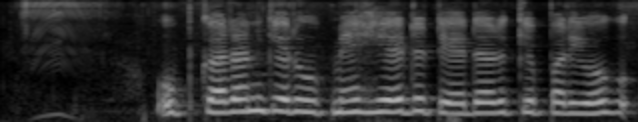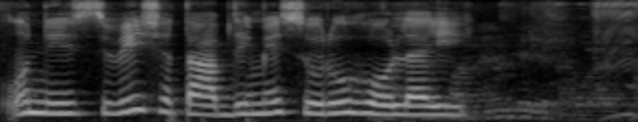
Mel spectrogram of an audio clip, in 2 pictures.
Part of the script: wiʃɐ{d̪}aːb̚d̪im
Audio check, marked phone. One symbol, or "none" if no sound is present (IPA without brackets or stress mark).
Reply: t̪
